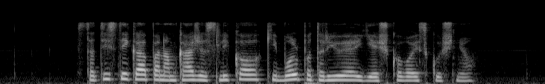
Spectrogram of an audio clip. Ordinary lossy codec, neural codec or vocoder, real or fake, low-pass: none; none; real; 7.2 kHz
